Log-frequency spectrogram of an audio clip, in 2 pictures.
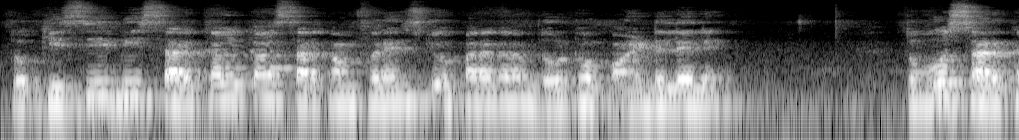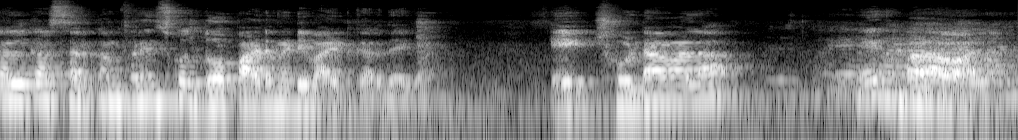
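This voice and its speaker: The recording, made in an echoey classroom with faint background noise, captures a man teaching math to his students. His voice runs on the high side at a normal pace, and he's talkative, repeatedly confirming that the class is keeping up.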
